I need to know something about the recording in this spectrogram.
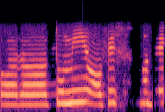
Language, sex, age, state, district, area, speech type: Marathi, female, 18-30, Maharashtra, Akola, rural, conversation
